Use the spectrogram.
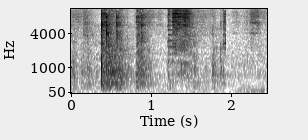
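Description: Flour roasting in ghee in a pan, stirred with a spoon that scrapes and knocks against the metal in several short, sharp strokes, close by.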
